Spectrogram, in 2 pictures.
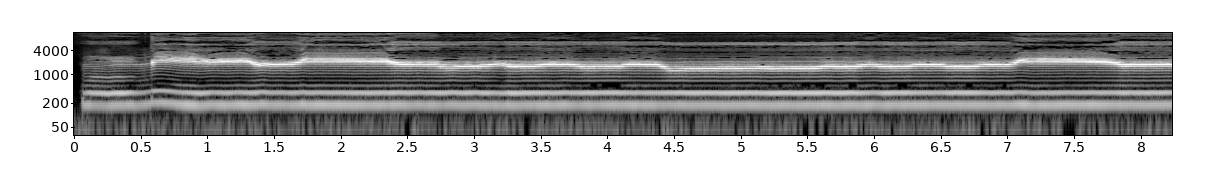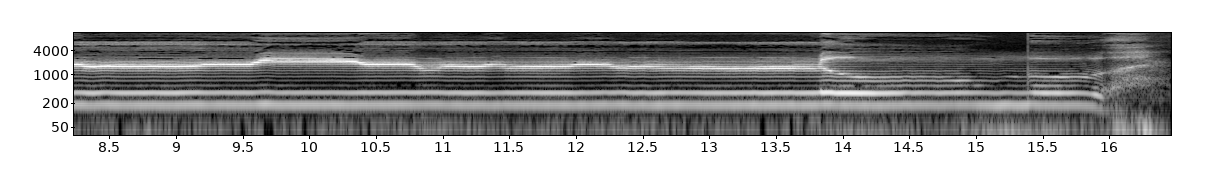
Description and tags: alfonso high 20
From a recording batch done in the MTG studios: Alfonso Perez visited tuva a time ago and learnt both the low and high "tuva' style singing. Here he demonstrates the high + overtone singing referred to as sygyt.
high, overtones, singing, sygyt, throat, tuva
